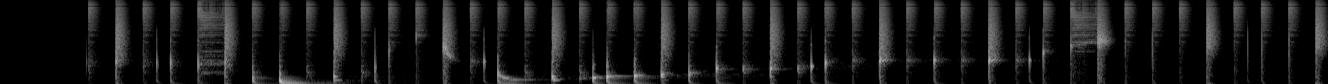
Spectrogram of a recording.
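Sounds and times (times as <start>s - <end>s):
instrumental beat: 0.9s - 13.2s.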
